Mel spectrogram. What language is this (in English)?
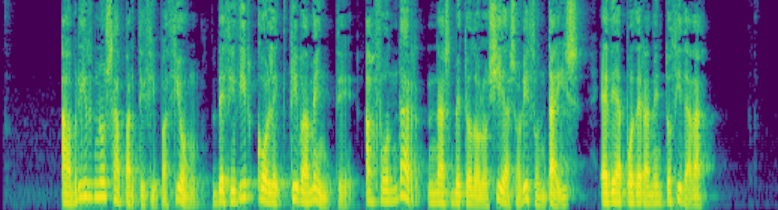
Galician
